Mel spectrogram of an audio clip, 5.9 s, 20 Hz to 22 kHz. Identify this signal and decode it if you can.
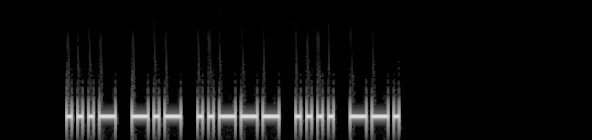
Morse code, heard as a keyed tone, about 22 wpm, 700 Hz. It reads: VK2HG
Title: DXCC-100 Call Signs - 5 Characters - Repeated 3x - 22wpm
